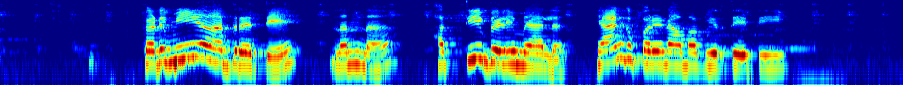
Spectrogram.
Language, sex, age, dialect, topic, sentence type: Kannada, female, 18-24, Dharwad Kannada, agriculture, question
